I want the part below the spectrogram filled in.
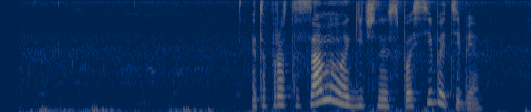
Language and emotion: Russian, positive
